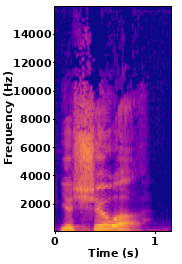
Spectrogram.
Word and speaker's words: Yeshua: How do you say Joshua if you're in Israel? Yeshua.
